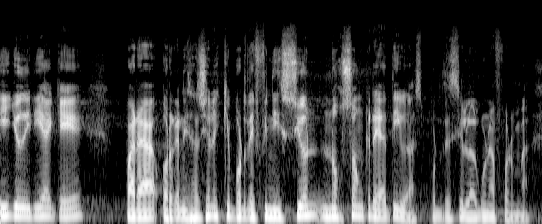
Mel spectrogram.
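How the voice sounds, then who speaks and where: A man's lively intonation and fairly quick pace in a Chilean accent, on a very clean recording with a silent background. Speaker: architect and design educator. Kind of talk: lecture.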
